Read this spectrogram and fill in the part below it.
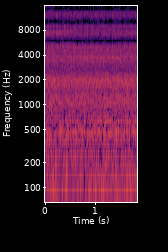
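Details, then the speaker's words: Pedestal fan, 10 blades, four speeds, on speed one: low uneven hum with irregular rumbling thumps, motor housing shaking, vibration from speed two down, worsening over time; rough motor, cause unclear. "No, that that is awful sounding. I don't like that. And I think it's got also gotten worse ever since."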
